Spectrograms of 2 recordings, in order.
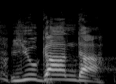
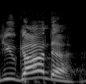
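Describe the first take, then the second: First: Loud imitation of a Ugandan accent; name the country proudly Ugandan-accented. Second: Said in the usual way. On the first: Stranded man telling the pastor where he's from, Ugandan accent. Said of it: "This is an awesome accent".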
